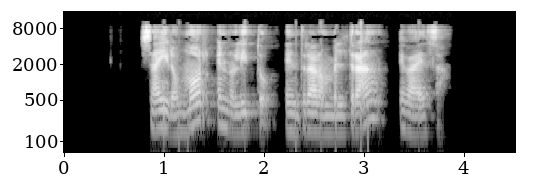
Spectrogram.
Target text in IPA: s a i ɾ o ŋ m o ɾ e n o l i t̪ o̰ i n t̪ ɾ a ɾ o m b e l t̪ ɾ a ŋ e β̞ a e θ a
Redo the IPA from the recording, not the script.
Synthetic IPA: s a i ɾ o ŋ m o ɾ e n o l i t̪ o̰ e n t̪ ɾ a ɾ o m b e l t̪ ɾ a ŋ e β̞ a e θ a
